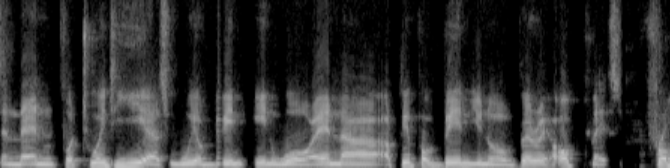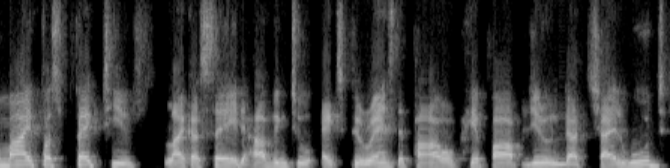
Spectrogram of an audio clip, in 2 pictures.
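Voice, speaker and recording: A man's voice: on the high side, no room sound. A man with a Ugandan accent, a guest answering interview questions in an earnest way with frequent fillers. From northern Uganda. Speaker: guest, hip hop artist and activist.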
